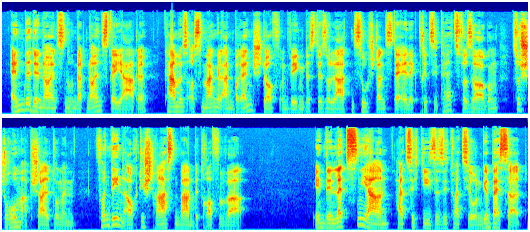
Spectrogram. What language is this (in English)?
German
